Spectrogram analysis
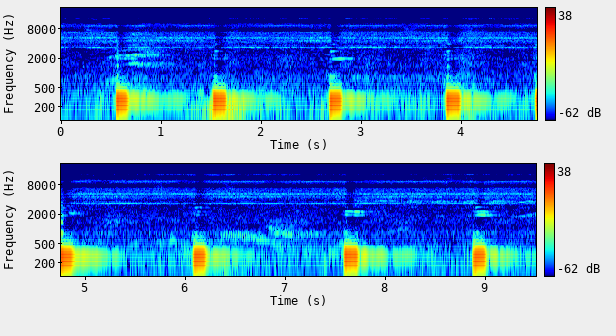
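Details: A siamang (Symphalangus syndactylus) gives short, low, resonant booming hoots, repeated roughly every second, with music and laughter in the background.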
